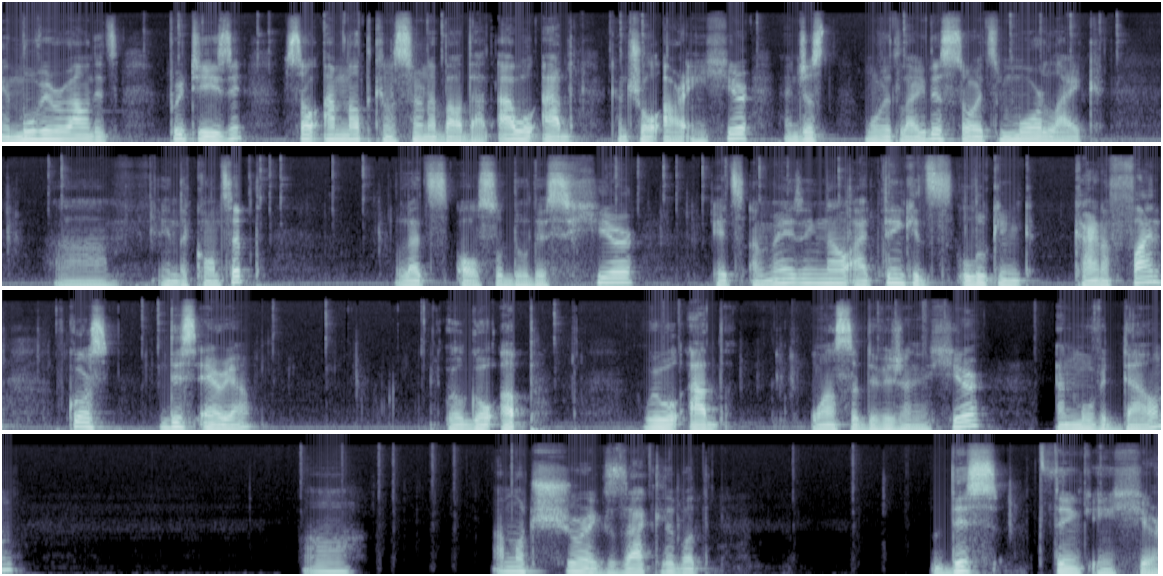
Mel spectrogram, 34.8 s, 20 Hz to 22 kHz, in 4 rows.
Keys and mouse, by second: 0.8 ctrl+alt+middle click, 1.2 alt+middle click, 1.8 alt+middle click, 2.9 click, 5.4-6.5 drag, 6.8 alt+middle click, 7.5 alt+shift+middle click, 7.9 alt+middle click, 8.7 click, 10.9 alt+middle click, 12.0 click, 13.2 ctrl+alt+middle click, 13.8 alt+shift+middle click, 14.3 alt+middle click, 18.1 click, 19.1 alt+middle click, 20.3 click, 22.1 click, 22.9 ctrl+r, 24.9-28.0 drag, 28.4 ctrl+alt+middle click, 29.2-30.7 alt+middle drag, 31.7 alt+middle click, 33.3 alt+q, 34.0 click.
